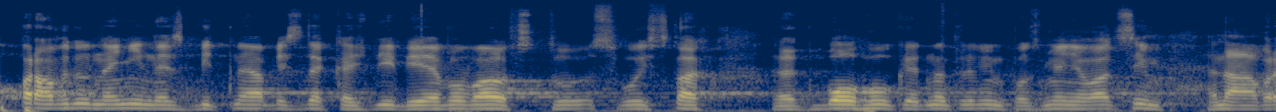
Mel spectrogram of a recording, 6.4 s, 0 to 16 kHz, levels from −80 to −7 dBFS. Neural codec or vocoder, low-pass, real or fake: codec, 44.1 kHz, 7.8 kbps, DAC; 14.4 kHz; fake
